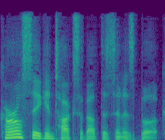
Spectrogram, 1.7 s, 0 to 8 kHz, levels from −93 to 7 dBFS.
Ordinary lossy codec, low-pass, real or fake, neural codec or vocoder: MP3, 48 kbps; 7.2 kHz; fake; codec, 16 kHz, 0.7 kbps, FocalCodec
